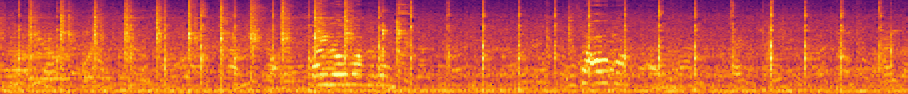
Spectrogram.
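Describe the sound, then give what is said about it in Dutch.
Rapid, steady hammering by a blacksmith at a smithy, beating a heated piece of steel flat, with sharp blows falling about three times a second for the whole stretch. Brief bits of voices murmur underneath, over a low steady hum. “Flink timmeren.”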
